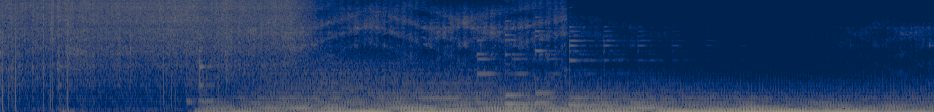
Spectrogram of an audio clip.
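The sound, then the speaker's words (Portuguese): A hot griddle sizzles with a loud, steady crackling hiss. After a couple of seconds a droning, tonal layer with sweeping pitches joins it. No one speaks. “colocou esse, esse som diferente aí para nós hoje, de chapa quente, para inspirar aí você e saber se a sua chapa tá esquentando também.”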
